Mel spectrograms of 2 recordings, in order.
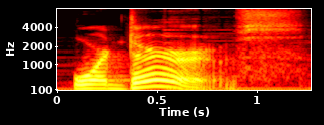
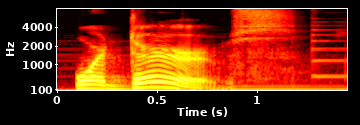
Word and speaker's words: hors d'oeuvres: Number 18 is pronounced hors d'oeuvres. Hors d'oeuvres.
